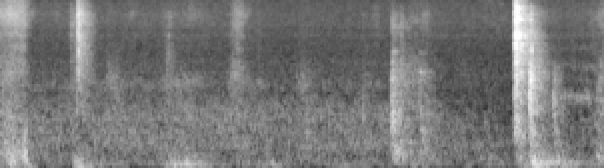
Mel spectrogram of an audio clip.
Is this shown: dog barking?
no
